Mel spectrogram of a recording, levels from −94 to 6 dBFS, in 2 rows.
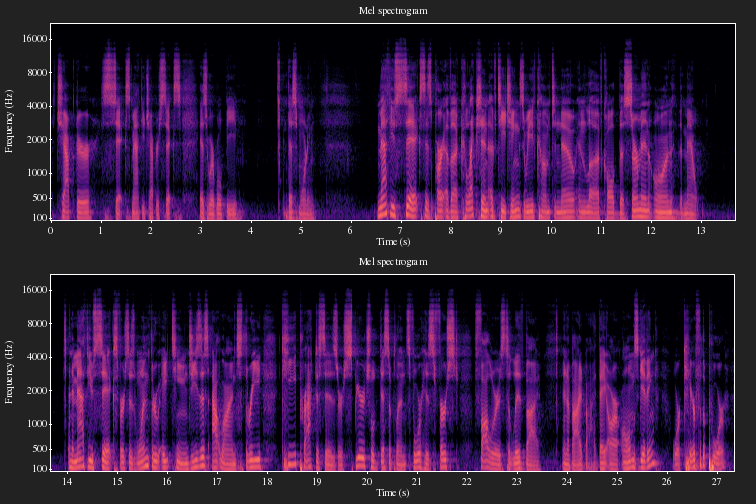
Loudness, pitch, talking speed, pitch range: -31 LUFS, 110 Hz, 145 wpm, 100-130 Hz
